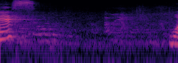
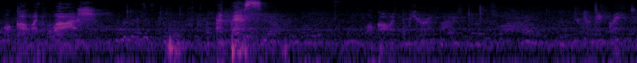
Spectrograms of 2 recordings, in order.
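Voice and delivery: whispering; 25 dB quieter than usual. Real, not acted. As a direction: whisper it privately. Whispering to a child up front.

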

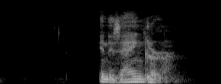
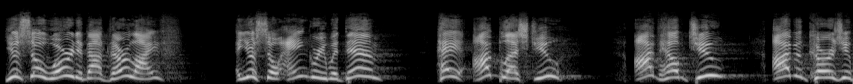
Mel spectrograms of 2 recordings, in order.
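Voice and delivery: God's pleading voice; 14 semitones higher than usual. Retold or imitated. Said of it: "God is like".

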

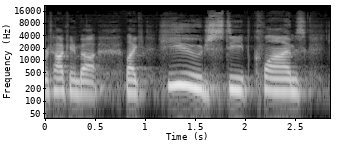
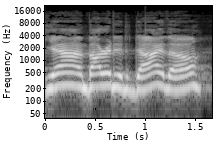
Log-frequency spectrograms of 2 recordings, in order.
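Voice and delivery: shouted reply; 4 semitones higher, 6 dB louder than usual. Retold or imitated.

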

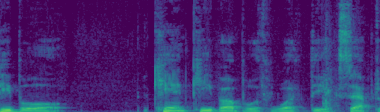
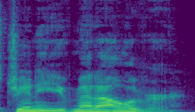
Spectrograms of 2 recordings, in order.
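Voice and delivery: a higher, louder, forced-jolly introduction; overeager boss; 6 semitones higher, 6 dB louder than usual. Retold or imitated. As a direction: sell the meeting as if it's great fun. David's forced cheerful introduction.

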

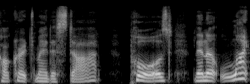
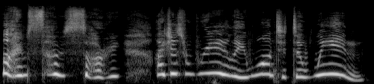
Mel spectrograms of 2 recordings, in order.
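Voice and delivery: put-on very high, slow tearful girl's voice; slower than usual. A narrator's reading. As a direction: sob out an apology, high and slow. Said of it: "Matilda burst into tears".

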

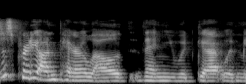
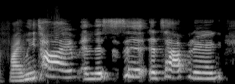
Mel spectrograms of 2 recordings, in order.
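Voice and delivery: high-pitched burst of anticipation; retold excitement; 8 semitones higher than usual. Founder retelling the moment their audition finally begins, excited. Voices the long-awaited moment arriving.

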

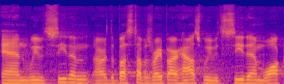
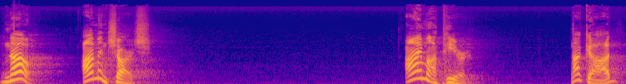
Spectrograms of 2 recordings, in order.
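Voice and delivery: loud, higher mock protest; defiant insistence; 4 semitones higher, 7 dB louder, slower than usual. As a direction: insist you're the one in charge. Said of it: "'Cause we're like".

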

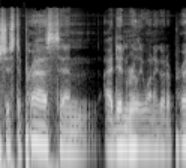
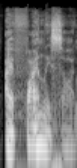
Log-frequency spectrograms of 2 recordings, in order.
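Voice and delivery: ordinary delivery

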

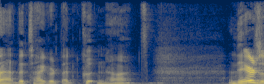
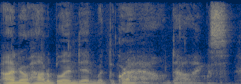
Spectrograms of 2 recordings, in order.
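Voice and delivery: unvoiced, hushed aside; whisper; 5 semitones lower, 7 dB quieter than usual. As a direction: whisper it like a secret.

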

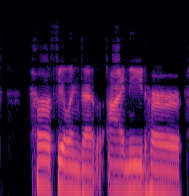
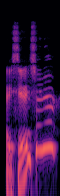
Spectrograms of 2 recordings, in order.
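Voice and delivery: very high mock disbelief; incredulous wife; faster than usual. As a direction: imitate the wife, stunned. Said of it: "And she goes".

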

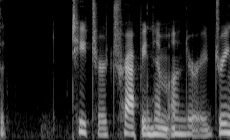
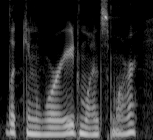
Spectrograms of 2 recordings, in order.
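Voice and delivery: usual speaking voice

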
